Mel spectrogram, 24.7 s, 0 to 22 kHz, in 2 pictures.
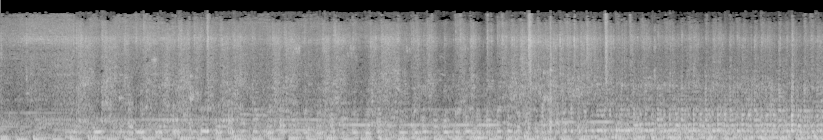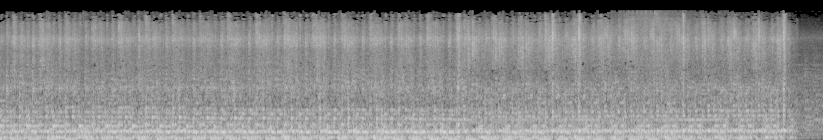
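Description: A large 1936 Fairbanks-Morse 32D stationary diesel engine running steadily, a continuous run of exhaust beats, mixed with background music that holds sustained tones.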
